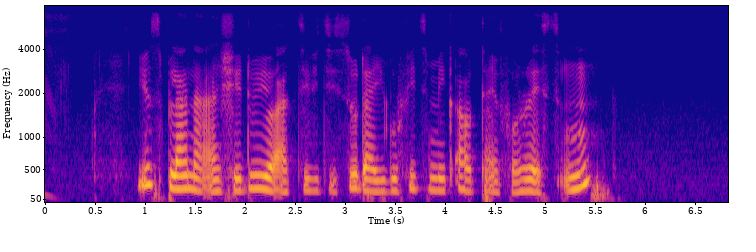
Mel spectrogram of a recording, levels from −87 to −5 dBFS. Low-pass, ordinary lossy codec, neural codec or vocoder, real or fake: 7.2 kHz; none; none; real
